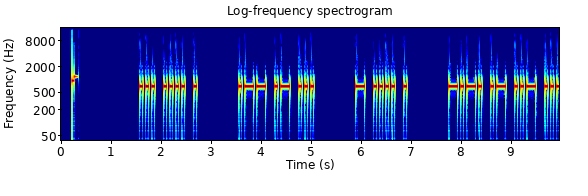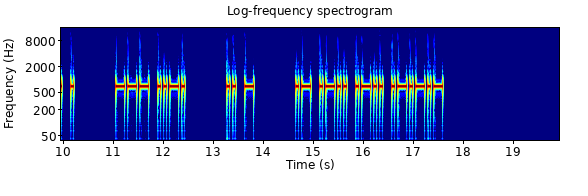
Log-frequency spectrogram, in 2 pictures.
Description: Morse code, heard as a keyed tone, about 20 wpm, 700 Hz. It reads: SHE WAS THE CAUSE OF IT ALL.
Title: 2x Word-Spacing - Sentences from Top 200 Words - 20wpm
